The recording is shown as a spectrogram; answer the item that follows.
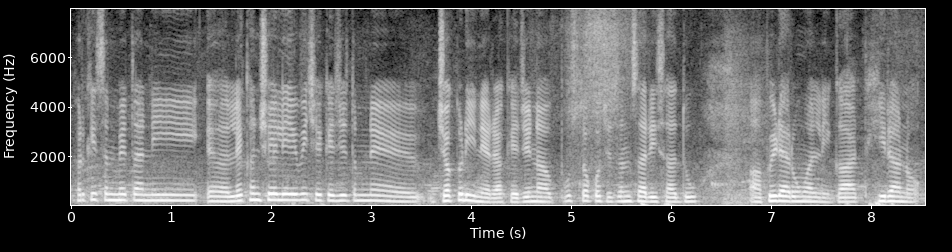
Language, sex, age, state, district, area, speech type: Gujarati, female, 18-30, Gujarat, Junagadh, urban, spontaneous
